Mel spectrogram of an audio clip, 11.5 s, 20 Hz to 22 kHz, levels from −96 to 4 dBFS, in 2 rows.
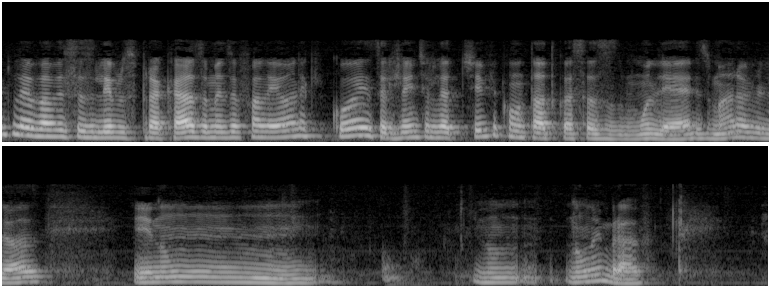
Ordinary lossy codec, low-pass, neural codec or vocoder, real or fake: none; 7.2 kHz; none; real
